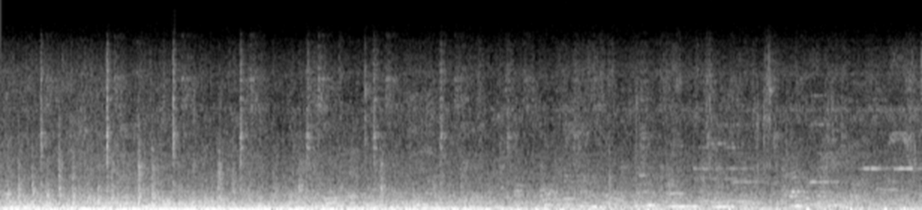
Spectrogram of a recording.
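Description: Footsteps tap on a hard floor in an echoing hall.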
